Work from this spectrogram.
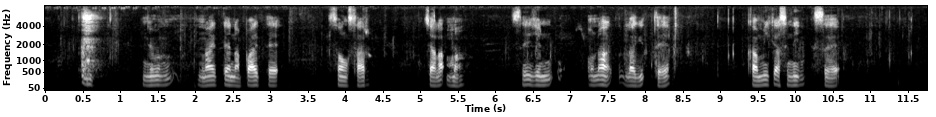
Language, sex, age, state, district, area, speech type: Santali, male, 18-30, West Bengal, Bankura, rural, spontaneous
